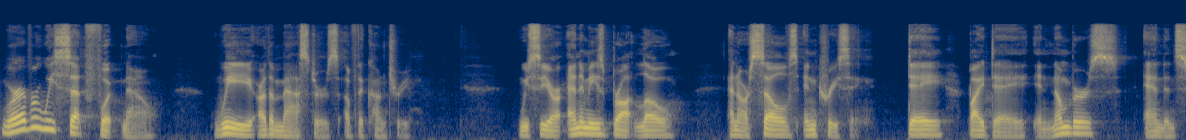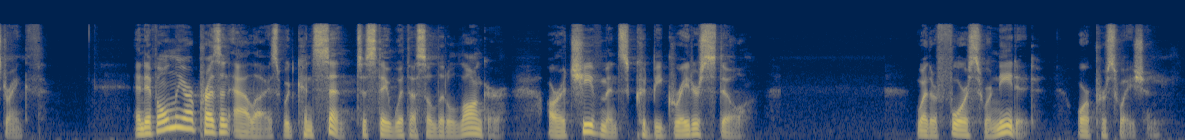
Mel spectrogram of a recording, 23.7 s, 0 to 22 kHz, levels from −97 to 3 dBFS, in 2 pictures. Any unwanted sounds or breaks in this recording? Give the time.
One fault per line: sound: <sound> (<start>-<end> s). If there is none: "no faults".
no faults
